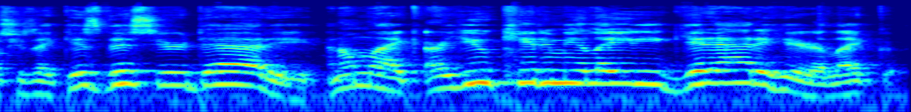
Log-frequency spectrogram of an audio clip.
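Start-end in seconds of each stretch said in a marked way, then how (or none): 0.4-1.6 high, slow, loud mimicry of the woman; put-on high lady voice, slow and loud; lady questioning child. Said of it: "she's talking to the girl". 2.2-4.4 raised, high-pitched indignant comeback; heated retold protest, pitched up; angry retort. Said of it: "starting to get angry".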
